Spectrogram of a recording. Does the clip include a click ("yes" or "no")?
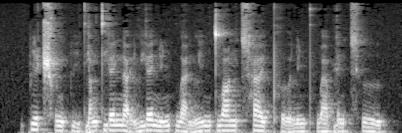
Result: no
